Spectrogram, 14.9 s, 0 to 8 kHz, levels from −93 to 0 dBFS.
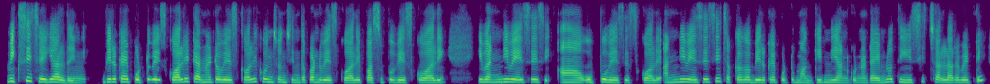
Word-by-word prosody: Mixie 295 Hz, +4 st, +3 dB
చెయ్యాలి 245 Hz, -4 st, +5 dB
దీన్ని. 185 Hz, +5 st, -5 dB, 0.3 s
బీరకాయ 260 Hz, 0 st, +4 dB
పొట్టు 475 Hz, +1 st, +2 dB
వేసుకోవాలి, 260 Hz, -, +3 dB
టమాటో 230 Hz, -2 st, +2 dB
వేసుకోవాలి, 225 Hz, +2 st, +1 dB
కొంచెం 235 Hz, -3 st, 0 dB
చింతపండు 225 Hz, 0 st, -2 dB
వేసుకోవాలి, 205 Hz, 0 st, 0 dB
పసుపు 220 Hz, +1 st, -1 dB
వేసుకోవాలి 205 Hz, -1 st, +1 dB, 0.6 s
ఇవన్నీ 240 Hz, +2 st, +1 dB
వేసేసి 235 Hz, 0 st, +2 dB, 0.3 s
ఆహ్, 215 Hz, -1 st, 0 dB
ఉప్పు 235 Hz, +2 st, +1 dB
వేసేసుకోవాలి. 205 Hz, -1 st, -2 dB
అన్నీ 230 Hz, +5 st, -2 dB
వేసేసి 240 Hz, +5 st, -1 dB
చక్కగా 230 Hz, -1 st, -1 dB
బీరకాయ 220 Hz, 0 st, +2 dB
పొట్టు 210 Hz, 0 st, -5 dB
మగ్గింది 215 Hz, +2 st, -3 dB
అనుకున్న 200 Hz, 0 st, -7 dB
టైంలో 205 Hz, +6 st, 0 dB
తీసి 220 Hz, +4 st, -5 dB
చల్లరబెట్టి 220 Hz, -, 0 dB
225 Hz, 115 wpm, -24 LUFS, 210-240 Hz, 0.6 s, చెయ్యాలి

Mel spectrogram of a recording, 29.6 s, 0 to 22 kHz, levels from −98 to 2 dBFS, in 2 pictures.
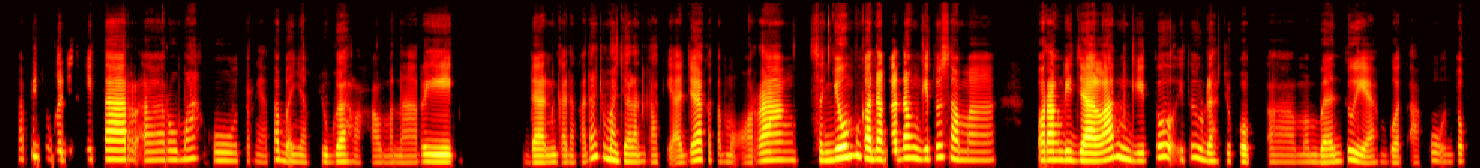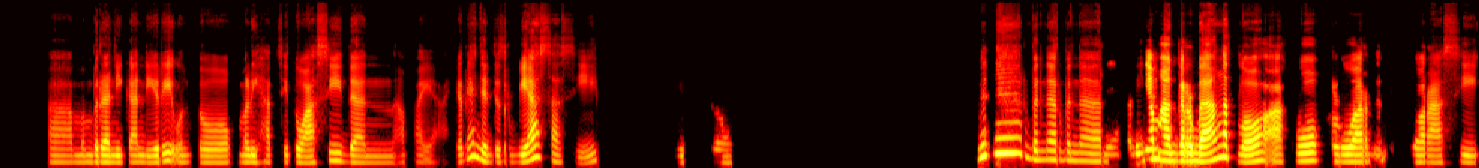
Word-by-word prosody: Tapi 230 Hz, +6 st, -13 dB
juga -, -, -10 dB
di -, -, -18 dB
sekitar, 225 Hz, -, +2 dB, 0.2 s
eee, 205 Hz, +1 st, -8 dB
rumahku 215 Hz, -4 st, -9 dB
ternyata 170 Hz, +3 st, -12 dB
banyak 165 Hz, -5 st, -10 dB
juga 170 Hz, +1 st, -4 dB
hal-hal 150 Hz, -1 st, -18 dB
menarik 155 Hz, +2 st, 0 dB, 0.7 s
dan 155 Hz, 0 st, -3 dB
kadang-kadang 155 Hz, -, -8 dB
cuma 225 Hz, -5 st, 0 dB
jalan 170 Hz, -2 st, -6 dB
kaki 160 Hz, -2 st, -16 dB
aja 190 Hz, +9 st, -2 dB
ketemu 165 Hz, -4 st, -17 dB
orang 205 Hz, +6 st, -1 dB, 0.2 s
senyum 230 Hz, +7 st, +6 dB
kadang-kadang 230 Hz, -1 st, +4 dB
gitu 265 Hz, +4 st, -1 dB
sama 205 Hz, -4 st, -5 dB, 0.4 s
orang 210 Hz, 0 st, +3 dB
di 210 Hz, -, 0 dB
jalan 205 Hz, +7 st, +6 dB
gitu. 210 Hz, +9 st, -3 dB
Itu 240 Hz, +4 st, -7 dB
udah 185 Hz, -4 st, -4 dB
cukup, 175 Hz, -2 st, -3 dB, 0.2 s
eee, 160 Hz, -1 st, -17 dB
membantu 160 Hz, +5 st, -5 dB
ya 155 Hz, -5 st, -3 dB
buat 155 Hz, -2 st, -12 dB
aku 165 Hz, +3 st, -17 dB
untuk, 175 Hz, +1 st, -12 dB, 0.6 s
eee, 155 Hz, 0 st, -14 dB
memberanikan 160 Hz, 0 st, -5 dB
diri 155 Hz, +5 st, -4 dB
untuk 150 Hz, -1 st, -10 dB
melihat 160 Hz, -1 st, -8 dB
situasi 160 Hz, +4 st, -6 dB
dan, 150 Hz, -2 st, -9 dB
apa 150 Hz, -, -23 dB
ya, 75 Hz, -, -25 dB
akhirnya 185 Hz, -, -5 dB
jadi 160 Hz, -, -15 dB
terbiasa 175 Hz, -, -2 dB
sih 140 Hz, -1 st, -17 dB, 1.2 s
gitu. 150 Hz, -1 st, -18 dB, 2.4 s
Bener, 360 Hz, +6 st, +4 dB
bener 215 Hz, 0 st, -4 dB
bener 185 Hz, -2 st, -6 dB, 0.2 s
tadinya 190 Hz, +6 st, +3 dB
mager 185 Hz, -1 st, +8 dB
banget 230 Hz, +10 st, +7 dB
loh 160 Hz, +3 st, +5 dB, 0.2 s
aku 180 Hz, -, -6 dB, 0.3 s
keluar 170 Hz, -1 st, +1 dB
dan 160 Hz, -, -17 dB
eksplorasi. 155 Hz, 0 st, -8 dB
175 Hz, 125 wpm, -22 LUFS, 155-210 Hz, 2.4 s, mager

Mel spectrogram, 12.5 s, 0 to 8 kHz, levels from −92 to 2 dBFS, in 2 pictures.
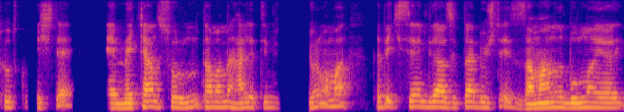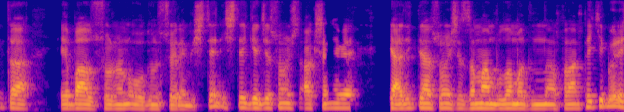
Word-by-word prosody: Tutkun, 135 Hz, -3 st, -7 dB
işte, -, -, -4 dB, 0.4 s
eee, 120 Hz, -, +4 dB
mekân 125 Hz, +6 st, +4 dB
sorununu 140 Hz, -2 st, -1 dB
tamamen 140 Hz, 0 st, +1 dB
hallettiğimizi 135 Hz, +1 st, -3 dB, 0.3 s
düşünüyorum. -, -, -1 dB
Ama -, -, -1 dB, 0.2 s
tabii -, -, -1 dB
ki -, -, -8 dB
senin 155 Hz, -1 st, -1 dB
birazcık 140 Hz, -3 st, +2 dB
daha, 145 Hz, -1 st, +4 dB
böyle, 140 Hz, -, -3 dB
işte, 130 Hz, 0 st, -5 dB
zamanını 125 Hz, +3 st, +4 dB
bulmaya 130 Hz, -1 st, +1 dB
da, 115 Hz, -3 st, +1 dB, 0.3 s
eee, 110 Hz, 0 st, 0 dB
bazı 110 Hz, -4 st, +4 dB
sorunların 105 Hz, +1 st, -1 dB
olduğunu 105 Hz, -1 st, -2 dB
söylemiştin. 95 Hz, -4 st, -4 dB
İşte, 130 Hz, -, -3 dB
gece 125 Hz, 0 st, +1 dB
sonuçta 120 Hz, 0 st, -5 dB
akşam 115 Hz, +1 st, -2 dB
eve 120 Hz, -1 st, 0 dB, 0.3 s
geldikten 120 Hz, +2 st, +3 dB
sonra, 120 Hz, 0 st, -2 dB
işte, 115 Hz, -2 st, -4 dB
zaman 115 Hz, +1 st, +3 dB
bulamadığından 110 Hz, -1 st, +1 dB
falan. 110 Hz, +1 st, -1 dB
Peki, 150 Hz, +2 st, -1 dB
böyle, 150 Hz, -, +2 dB
120 Hz, 180 wpm, -23 LUFS, 110-135 Hz, 0.4 s, eee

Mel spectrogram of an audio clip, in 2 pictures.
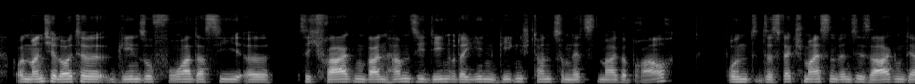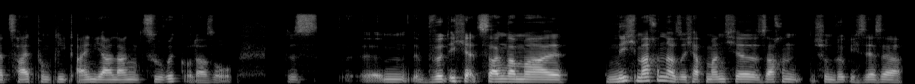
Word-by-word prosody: Und -, -, +1 dB
manche 130 Hz, +3 st, +4 dB
Leute 125 Hz, -1 st, +4 dB
gehen 120 Hz, +1 st, -2 dB
so 130 Hz, +1 st, -1 dB
vor, 125 Hz, 0 st, +1 dB
dass 120 Hz, 0 st, -1 dB
sie, 120 Hz, -1 st, -2 dB
äh, 115 Hz, -1 st, +1 dB, 0.3 s
sich 120 Hz, -1 st, -5 dB
fragen, 120 Hz, +1 st, +5 dB
wann 115 Hz, -1 st, +4 dB
haben 125 Hz, +3 st, 0 dB
sie 130 Hz, -1 st, -3 dB
den 125 Hz, +3 st, -1 dB
oder 120 Hz, 0 st, 0 dB
jenen 120 Hz, 0 st, -2 dB
Gegenstand 125 Hz, +1 st, -4 dB
zum 115 Hz, -2 st, -4 dB
letzten 115 Hz, 0 st, -5 dB
Mal 110 Hz, 0 st, 0 dB
gebraucht? 110 Hz, -, -2 dB, 0.6 s
Und 120 Hz, 0 st, -2 dB
das 115 Hz, 0 st, -2 dB
wegschmeißen, 130 Hz, 0 st, 0 dB
wenn 120 Hz, +1 st, -2 dB
sie 125 Hz, 0 st, -3 dB
sagen, 115 Hz, +2 st, +4 dB
der 110 Hz, -1 st, -2 dB
Zeitpunkt 115 Hz, +1 st, -3 dB
liegt 120 Hz, -, -8 dB
1 115 Hz, +2 st, 0 dB
Jahr 110 Hz, -1 st, +2 dB
lang 110 Hz, 0 st, -1 dB
zurück 125 Hz, +4 st, -6 dB
oder 95 Hz, -1 st, -4 dB
so. -, -, -10 dB, 0.5 s
Das, -, -, -4 dB, 0.4 s
ähm, 120 Hz, -, -5 dB
würde 120 Hz, +6 st, 0 dB
ich 150 Hz, -, -2 dB
jetzt, -, -, +1 dB
sagen 130 Hz, -1 st, +5 dB
wir 125 Hz, -, +7 dB
mal, 115 Hz, -2 st, +5 dB, 0.4 s
nicht 150 Hz, +9 st, 0 dB
machen. 175 Hz, +2 st, +2 dB
Also, 115 Hz, -5 st, +1 dB
ich 115 Hz, -, -8 dB
habe 120 Hz, 0 st, -1 dB
manche 120 Hz, -1 st, 0 dB
Sachen 115 Hz, +1 st, -3 dB
schon 115 Hz, -3 st, -7 dB
wirklich 115 Hz, -2 st, -7 dB
sehr, 115 Hz, +1 st, -2 dB
sehr 110 Hz, -2 st, 0 dB
120 Hz, 185 wpm, -27 LUFS, 115-125 Hz, 0.6 s, wir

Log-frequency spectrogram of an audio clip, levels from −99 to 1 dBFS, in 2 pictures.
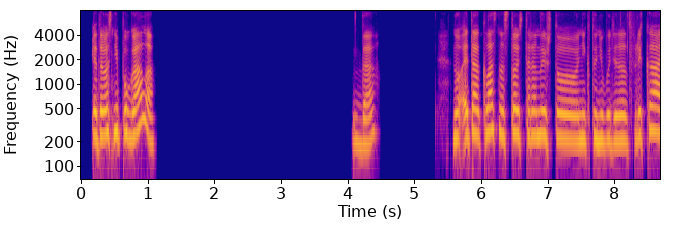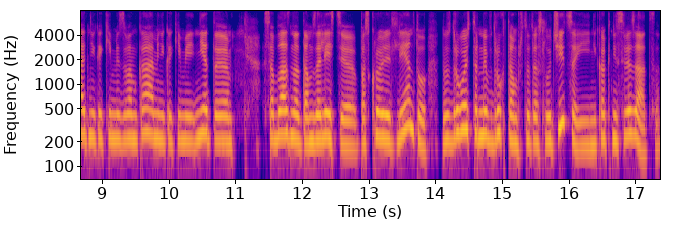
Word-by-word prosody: Это 235 Hz, 0 st, +5 dB
вас 245 Hz, +1 st, +3 dB
не 260 Hz, -1 st, +4 dB
пугало? 245 Hz, -, +3 dB, 2.9 s
Да? 195 Hz, +4 st, -4 dB, 1.1 s
Но 225 Hz, 0 st, +1 dB
это 245 Hz, +1 st, +3 dB
классно 260 Hz, -1 st, +2 dB
с 225 Hz, -, -6 dB
той 250 Hz, -1 st, +4 dB
стороны, 235 Hz, 0 st, 0 dB
что 215 Hz, -2 st, 0 dB
никто 215 Hz, +1 st, -2 dB
не 210 Hz, -, +1 dB
будет 205 Hz, 0 st, 0 dB
отвлекать 230 Hz, +4 st, 0 dB
никакими 220 Hz, -1 st, -3 dB
звонками, 220 Hz, +2 st, -2 dB
никакими 205 Hz, 0 st, -5 dB
нет, 220 Hz, +3 st, -1 dB
э, 205 Hz, -1 st, 0 dB, 0.5 s
соблазна 230 Hz, 0 st, +1 dB
там 195 Hz, +1 st, -1 dB
залезть, 215 Hz, 0 st, +2 dB
э, 180 Hz, -3 st, -1 dB
поскролить 210 Hz, +1 st, +1 dB
ленту, 230 Hz, -, 0 dB, 0.2 s
но 200 Hz, -, -1 dB
с 210 Hz, -, -2 dB
другой 255 Hz, +5 st, +4 dB
стороны, 235 Hz, -2 st, +1 dB
вдруг 225 Hz, +3 st, -2 dB
там 200 Hz, -3 st, -1 dB
что-то 200 Hz, +3 st, -4 dB
случится 205 Hz, -, 0 dB
и 175 Hz, 0 st, -6 dB
никак 210 Hz, +4 st, -5 dB
не 210 Hz, -, 0 dB
связаться. 205 Hz, -, -2 dB
215 Hz, 135 wpm, -21 LUFS, 205-235 Hz, 2.9 s, Это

